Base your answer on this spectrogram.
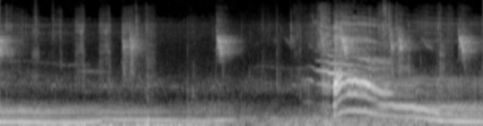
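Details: Stray cats on a cat island at snack time, a ginger boss cat grabbing the other strays' treats; one drawn-out meow rises and then falls, over a low steady hum, with small birds chirping in the background.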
